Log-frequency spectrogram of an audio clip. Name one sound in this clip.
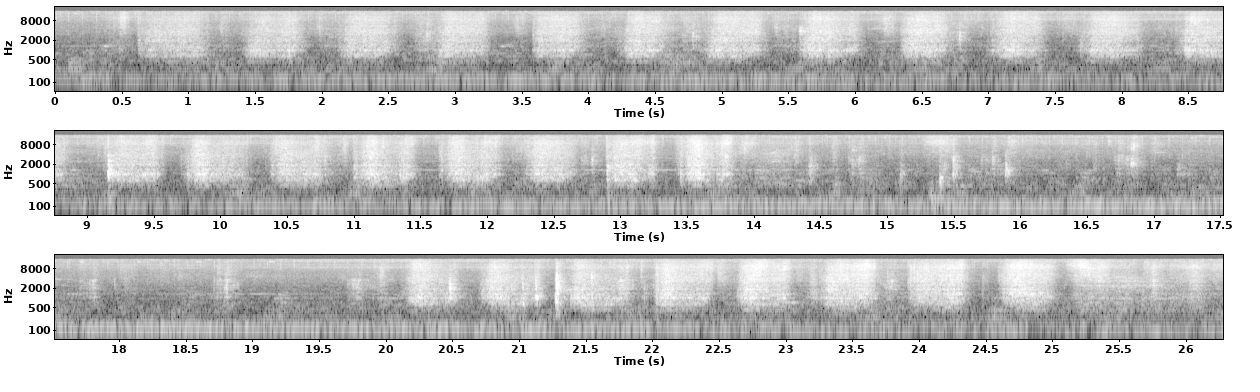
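Hands rhythmically squish and scrub lathered hair.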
